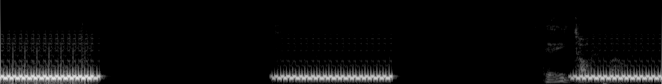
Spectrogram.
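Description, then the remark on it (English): Ringback tone of an outgoing phone call: three steady buzzing tones about a second long, separated by silent gaps, heard clearly with no talking. “He ain't gonna pick up the goddamn phone.”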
